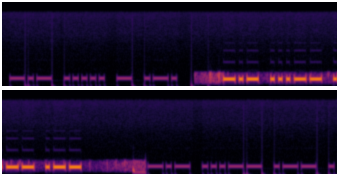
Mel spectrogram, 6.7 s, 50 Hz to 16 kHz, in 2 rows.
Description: Morse code, heard as a keyed tone, about 26 wpm, 370 Hz. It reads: K3WW
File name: contests / CW-SS-k5tr- -1300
